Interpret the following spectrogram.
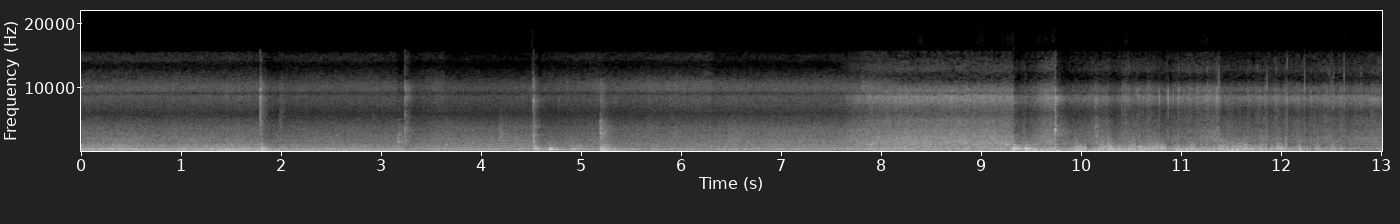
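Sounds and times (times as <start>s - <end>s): steady hum: 0.4s - 12.4s
rushing noise: 2.2s - 13.0s
knocks and thuds of slide capsule: 4.5s - 5.9s, 9.3s - 10.7s.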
